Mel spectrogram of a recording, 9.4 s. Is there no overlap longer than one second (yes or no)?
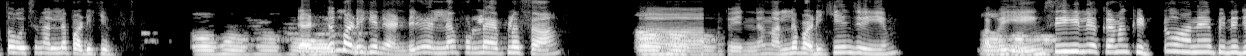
yes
